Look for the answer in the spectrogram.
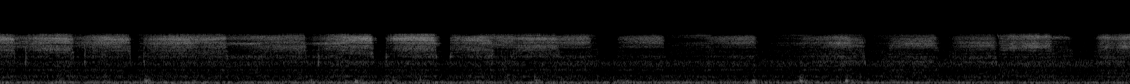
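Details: Owl at a nest on 18 March 2016 around 8 PM, as a gopher is brought in: harsh, breathy hissing screeches, each about half a second to a second long, repeated in a fast uneven series over steady low hum.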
